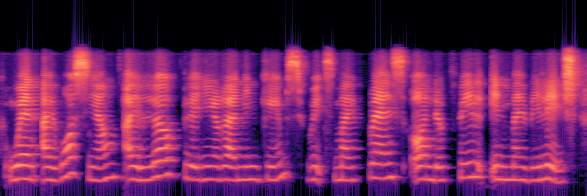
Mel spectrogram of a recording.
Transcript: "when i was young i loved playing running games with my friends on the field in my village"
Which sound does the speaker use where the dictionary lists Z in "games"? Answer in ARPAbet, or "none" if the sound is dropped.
S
